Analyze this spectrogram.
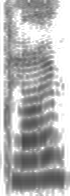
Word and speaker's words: climb: ألي ألي is going to climb a mountain. excellent توقع. again please. Okay. Ali is going to climb a mountain. B is silent. Silent B.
